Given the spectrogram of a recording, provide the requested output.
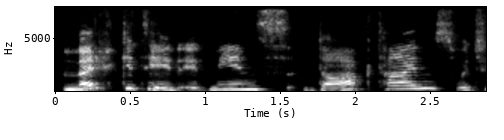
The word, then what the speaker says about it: mørketid: Like the others that we've interviewed they've asked us to pronounce it, but no, well, might as well stuff up. It's mørketid.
